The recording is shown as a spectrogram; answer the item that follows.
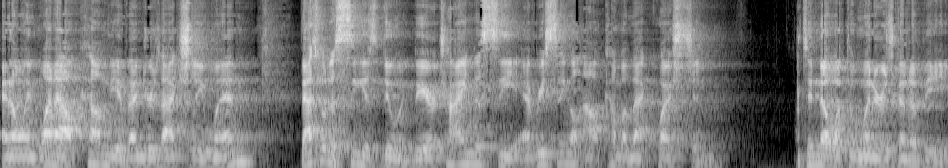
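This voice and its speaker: A man with a medium pitch, ordinary pitch variation and an animated tone, talking at a fairly quick pace amid audible room echo. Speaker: leadership coach, YouTuber. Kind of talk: casual teaching monologue. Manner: fast.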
